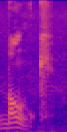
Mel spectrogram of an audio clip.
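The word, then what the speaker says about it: Bąk: Det där, jag hade en spelare 2002 som hette Jerzyk Bak, B-A-K, polsk spelare. Och polacken hörde av sig, han uttalas Bonk, B-O-N-K ungefär. Men det står ju B-A-K, var går gränsen?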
